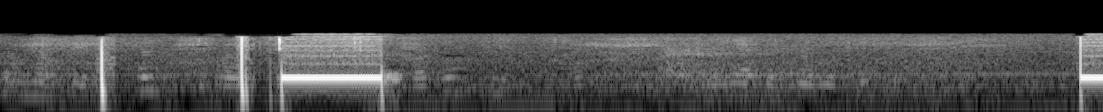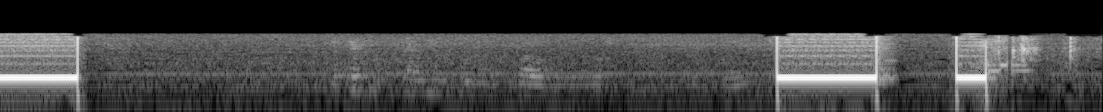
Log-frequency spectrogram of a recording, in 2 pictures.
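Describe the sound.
Telephone line tones sound while a call is being transferred: a few short, clean beeps spaced several seconds apart, with sharp clicks before the first and between the last two, over a faint murmur.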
